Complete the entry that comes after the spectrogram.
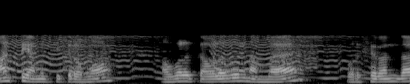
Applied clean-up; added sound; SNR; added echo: classical method log-MMSE.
